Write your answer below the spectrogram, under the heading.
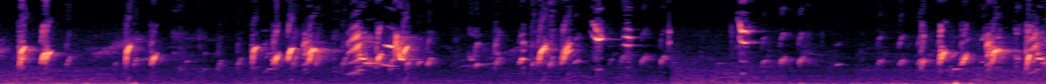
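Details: Varied goldfinch song made of high, jingling twitters in dense clusters, a few thin whistled notes, and short silent gaps between phrases.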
